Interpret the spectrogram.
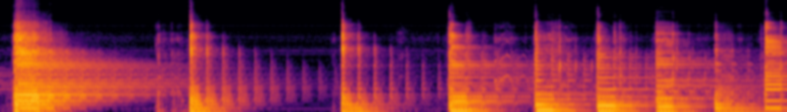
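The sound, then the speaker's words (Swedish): Distorted electric guitar chords played through a delay, each strum trailing off into a string of quick echoing repeats that fade and get narrower with each bounce, followed by several shorter, tighter stabs. “Och, och men det hör ni nästan hur det svansar av. Det blir liksom, varje, varje studs, blir lite mm. smalare.”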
